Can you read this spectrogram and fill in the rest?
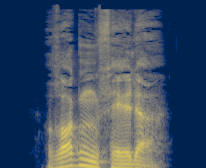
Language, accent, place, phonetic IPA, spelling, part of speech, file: German, Germany, Berlin, [ˈʁɔɡn̩ˌfɛldɐ], Roggenfelder, noun, De-Roggenfelder.ogg
- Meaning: nominative/accusative/genitive plural of Roggenfeld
